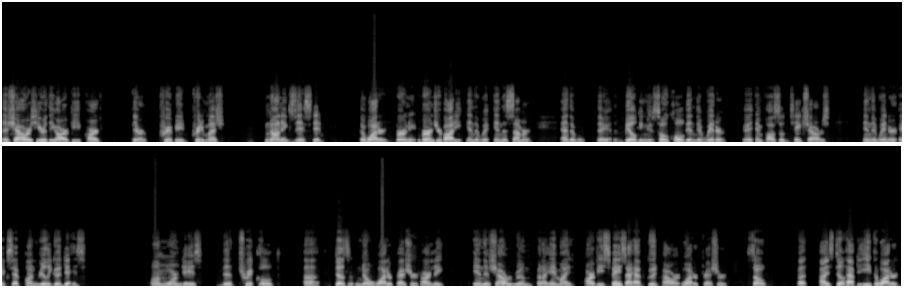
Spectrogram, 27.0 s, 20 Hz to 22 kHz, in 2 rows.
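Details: Aphasic speech in a 72-year-old woman recovering from her second major stroke, trying to talk more slowly; repetitions, self-corrections and word-finding difficulty.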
